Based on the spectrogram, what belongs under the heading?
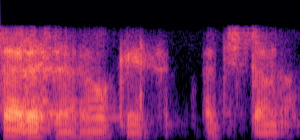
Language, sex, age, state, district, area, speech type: Telugu, male, 18-30, Telangana, Komaram Bheem, urban, conversation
